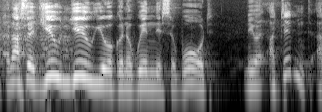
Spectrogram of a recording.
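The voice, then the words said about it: Geordie accent. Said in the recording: “He's got a Geordie accent.”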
